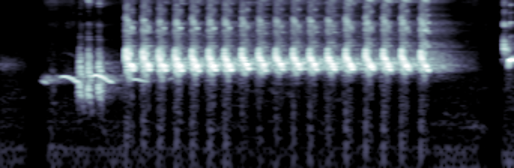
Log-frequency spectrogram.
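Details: Black-winged myna (jalak putih) singing a full, varied song: after a brief whistled slur, a fast run of about three harsh, ringing notes per second, evenly repeated and loud.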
